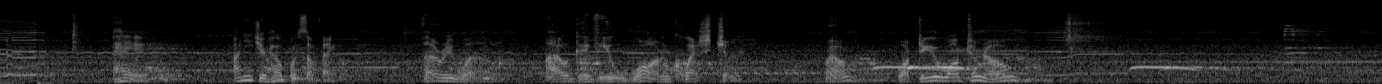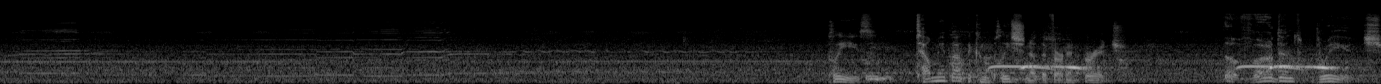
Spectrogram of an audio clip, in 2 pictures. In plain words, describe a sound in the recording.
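An elderly man speaks in a raspy, animated voice.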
